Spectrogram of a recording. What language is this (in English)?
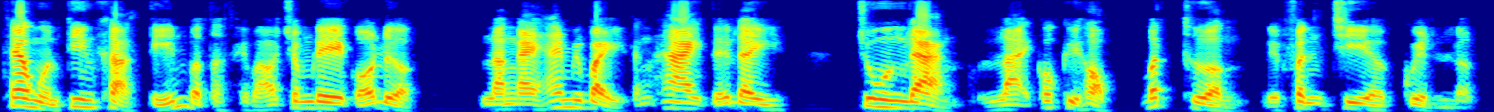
Vietnamese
